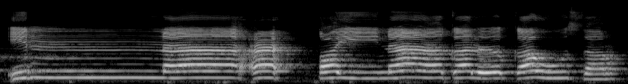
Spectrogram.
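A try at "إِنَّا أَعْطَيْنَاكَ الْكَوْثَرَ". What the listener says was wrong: Ya, jangan ragu, na-nya dipanjangkan lagi. Inna a'tainaka.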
